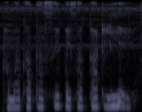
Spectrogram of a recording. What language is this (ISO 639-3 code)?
mai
